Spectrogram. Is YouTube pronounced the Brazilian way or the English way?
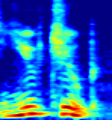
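English. It is said with an English pronunciation. "Porque assim que se pronuncia em inglês, a palavra é em inglês"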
